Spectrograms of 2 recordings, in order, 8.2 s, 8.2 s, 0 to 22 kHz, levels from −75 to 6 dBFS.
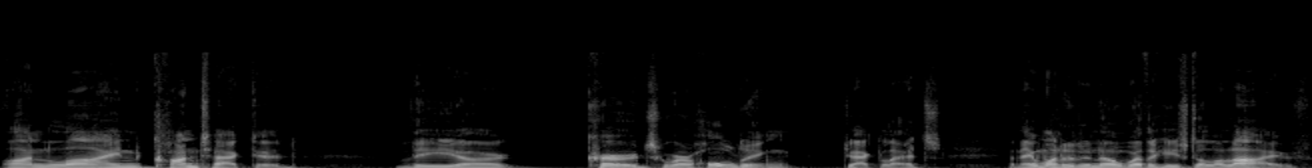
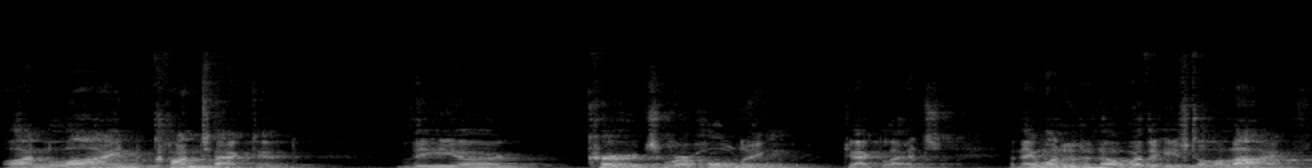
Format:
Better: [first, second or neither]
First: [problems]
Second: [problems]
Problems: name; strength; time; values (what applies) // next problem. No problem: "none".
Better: first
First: none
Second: room echo; slight; dies away in 0.7 s // off-mic speech; far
